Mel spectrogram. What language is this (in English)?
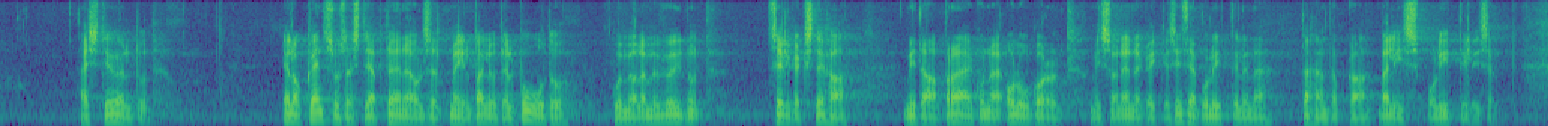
Estonian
